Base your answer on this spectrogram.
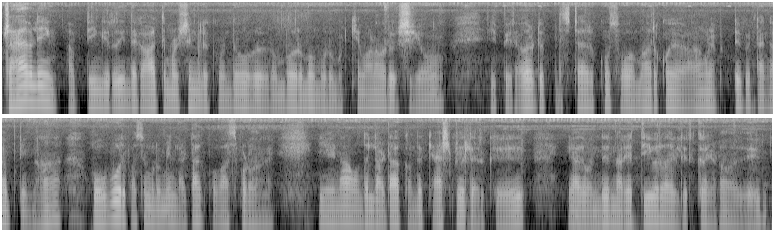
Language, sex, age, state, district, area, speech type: Tamil, male, 30-45, Tamil Nadu, Mayiladuthurai, urban, spontaneous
